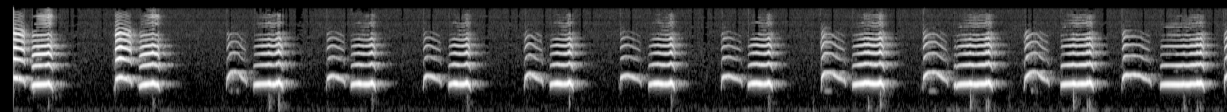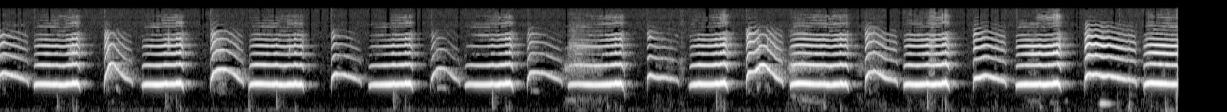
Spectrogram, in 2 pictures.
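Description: A dog's squeaky plush toy squeaking over and over in a steady rhythm. The squeaks are high and all at about the same pitch, and they speed up from a little over one a second to about two a second.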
